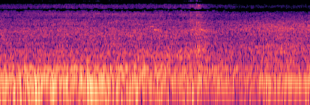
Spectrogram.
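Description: Steady low hum and rumble of a train, a low humming tone with a fainter one above it; it eases a little about halfway through.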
